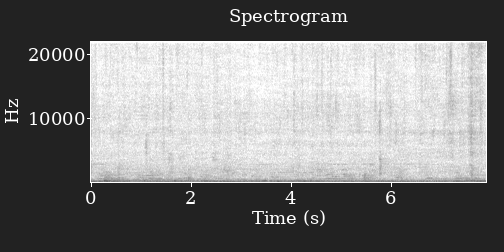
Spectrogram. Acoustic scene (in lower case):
restaurant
